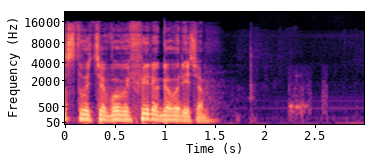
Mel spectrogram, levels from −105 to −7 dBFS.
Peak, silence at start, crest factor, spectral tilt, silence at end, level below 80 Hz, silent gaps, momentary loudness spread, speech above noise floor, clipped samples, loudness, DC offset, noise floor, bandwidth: -6 dBFS; 0 s; 16 dB; -5 dB/octave; 0.75 s; -48 dBFS; none; 9 LU; 41 dB; under 0.1%; -19 LUFS; under 0.1%; -60 dBFS; 17 kHz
